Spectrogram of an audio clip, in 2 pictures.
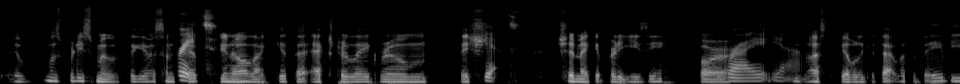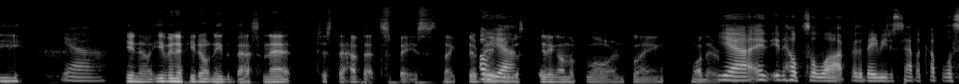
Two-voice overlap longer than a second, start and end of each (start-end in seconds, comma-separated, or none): none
